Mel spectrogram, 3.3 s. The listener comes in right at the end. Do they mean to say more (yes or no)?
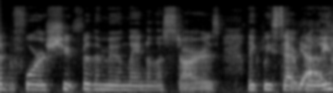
no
